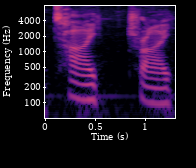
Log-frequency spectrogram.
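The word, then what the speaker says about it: Ti-Tri: I said it wrong before it's called the tie try fusion tires in titanium try as in three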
